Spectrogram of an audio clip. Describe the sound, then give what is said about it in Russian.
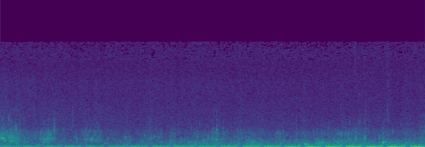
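Low throbbing engine rumble of a small motor boat slowing down among drifting ice floes. A steady pulsing drone grows slightly louder over the stretch. “Маленький катер замедлил ход, уперся носом в льдину, и Пат”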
